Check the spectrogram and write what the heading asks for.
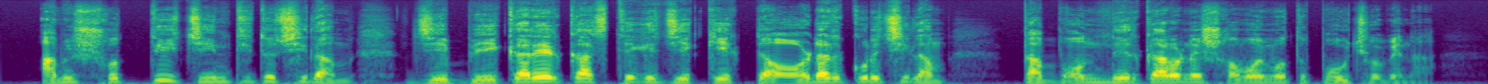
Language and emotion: Bengali, fearful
